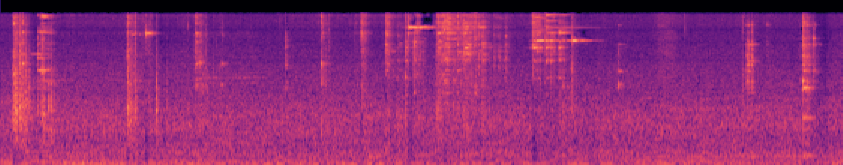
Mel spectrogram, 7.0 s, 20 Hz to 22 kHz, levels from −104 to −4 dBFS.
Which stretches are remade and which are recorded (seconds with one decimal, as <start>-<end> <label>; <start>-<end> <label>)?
0.0-0.4 recorded; 0.4-1.7 remade; 1.7-2.4 recorded; 2.4-4.5 remade; 4.5-7.0 recorded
